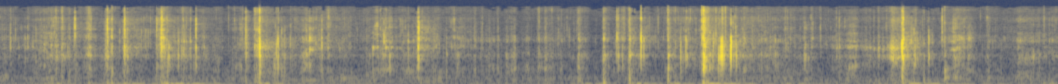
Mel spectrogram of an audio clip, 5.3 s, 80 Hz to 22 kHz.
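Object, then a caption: Bar of soap carved with a knife blade. A utility-knife blade carves brittle white curls off a solid white rectangular bar of dry soap held in the hand. A quiet series of dry, crisp crackles and scraping snaps is heard, bright with little low end and centered around 2.2 kHz. Each crunch stops short with no ring.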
